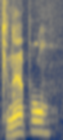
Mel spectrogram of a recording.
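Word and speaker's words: Knueppel: One time he left I can't pronounce it. How do you say, is it Kneppel?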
